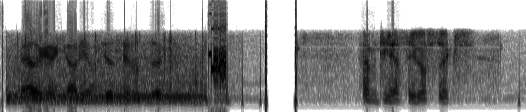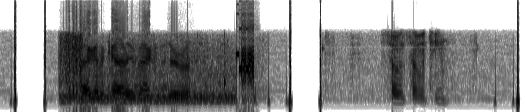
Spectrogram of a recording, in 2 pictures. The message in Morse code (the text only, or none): none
